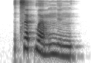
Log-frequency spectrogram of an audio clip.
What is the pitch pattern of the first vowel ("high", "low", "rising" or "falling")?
high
